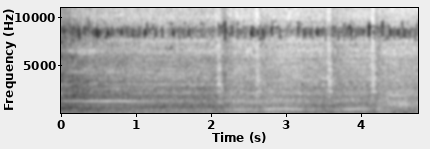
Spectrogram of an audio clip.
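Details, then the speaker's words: BMW E34 M50 six-cylinder donor engine for an E30 swap revving on quick throttle blips, smooth and even, no metallic pinging; the earlier fuel ping was a stuck injector, now running on all six. "yep no more fuel ping you can see right there that's a quick quick acceleration no more noise none at all"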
